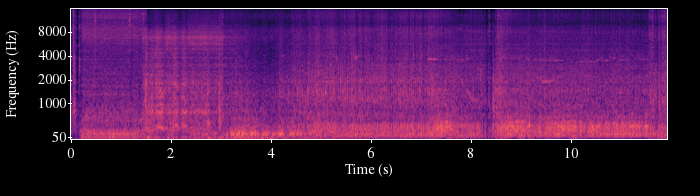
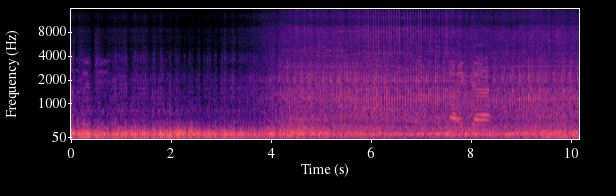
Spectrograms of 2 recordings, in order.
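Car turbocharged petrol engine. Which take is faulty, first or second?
first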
